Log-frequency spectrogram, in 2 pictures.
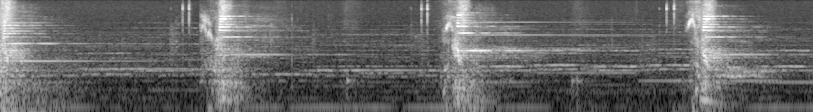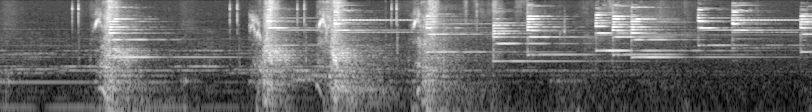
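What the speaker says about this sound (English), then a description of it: "Perhaps the map contains clues about the order I'm supposed to ring the bells in." Bells ring in a puzzle in the Hogwarts Legacy video game, a series of separate resonant bell strikes spaced a few seconds apart, each decaying slowly, followed by a brighter cluster of chimes near the end.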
